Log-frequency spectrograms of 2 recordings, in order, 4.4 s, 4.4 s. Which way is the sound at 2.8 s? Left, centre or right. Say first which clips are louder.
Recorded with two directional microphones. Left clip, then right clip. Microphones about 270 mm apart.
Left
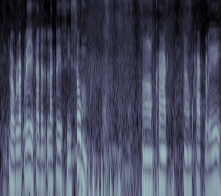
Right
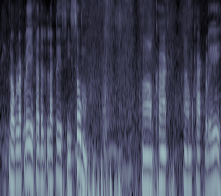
Left 3 dB; centre.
